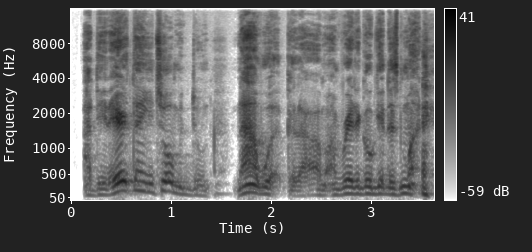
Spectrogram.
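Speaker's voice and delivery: mock anxious voice, full of angst. Retelling a man's call after he did everything he was told: retelling anxious caller. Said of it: "with some angst in his voice".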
